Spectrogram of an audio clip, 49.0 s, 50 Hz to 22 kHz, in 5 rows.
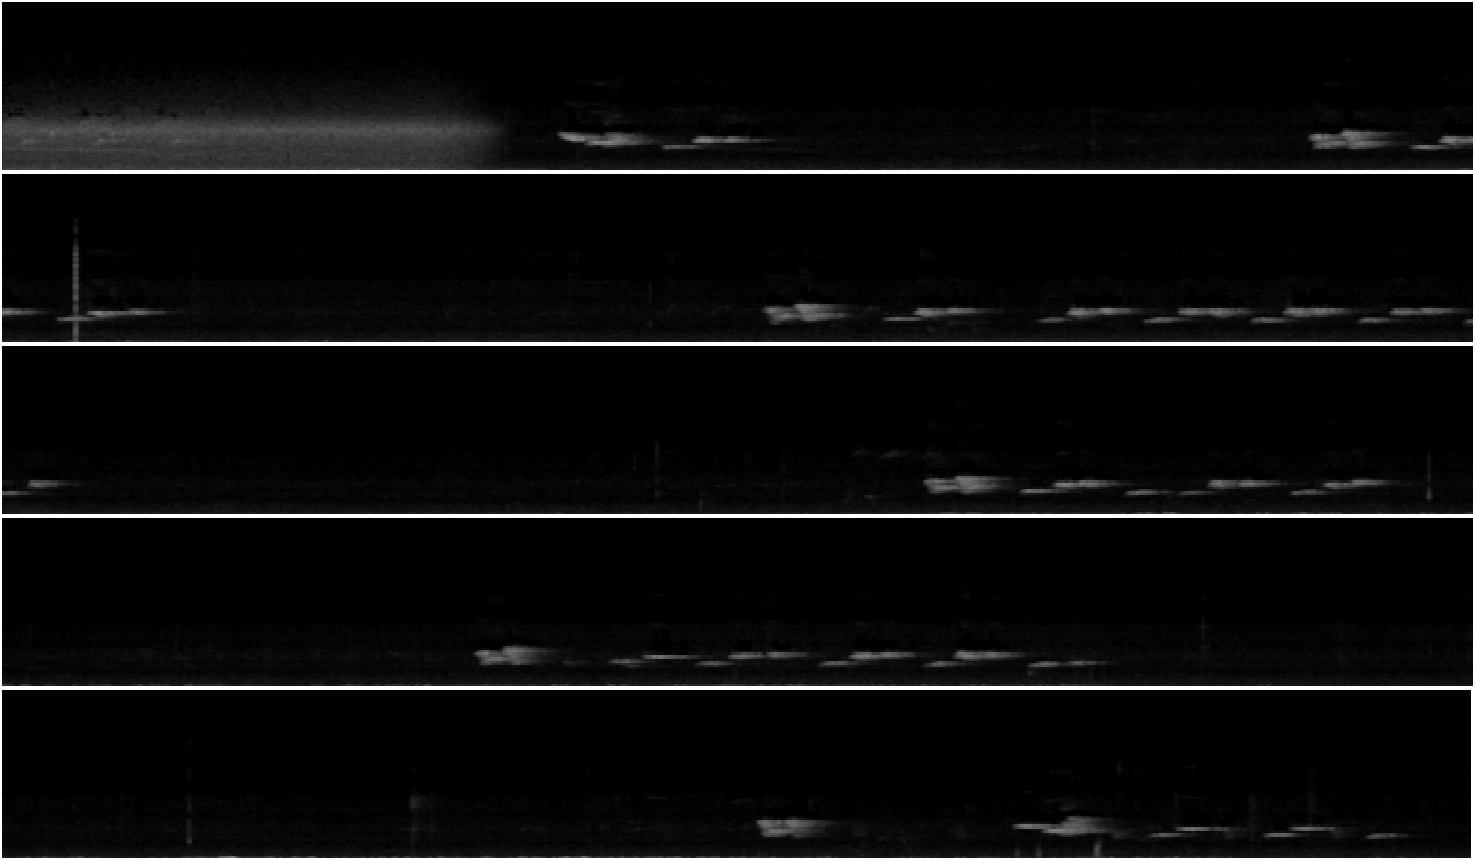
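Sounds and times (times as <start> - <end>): bird whistling song: 8.8 - 10.9, 25.8 - 28.8, 32.6 - 36.8, 44.3 - 44.8, 46.0 - 48.6.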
